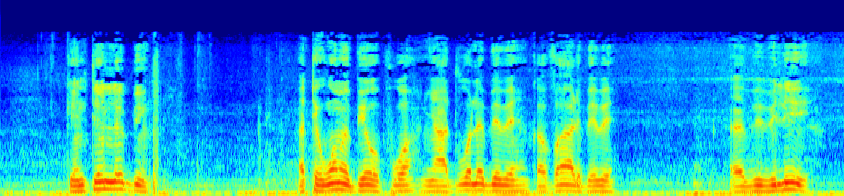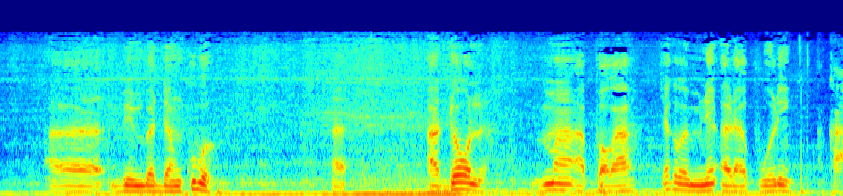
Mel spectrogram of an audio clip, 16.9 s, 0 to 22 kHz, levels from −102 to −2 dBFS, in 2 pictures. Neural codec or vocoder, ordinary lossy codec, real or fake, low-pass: vocoder, 48 kHz, 128 mel bands, Vocos; MP3, 48 kbps; fake; 14.4 kHz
